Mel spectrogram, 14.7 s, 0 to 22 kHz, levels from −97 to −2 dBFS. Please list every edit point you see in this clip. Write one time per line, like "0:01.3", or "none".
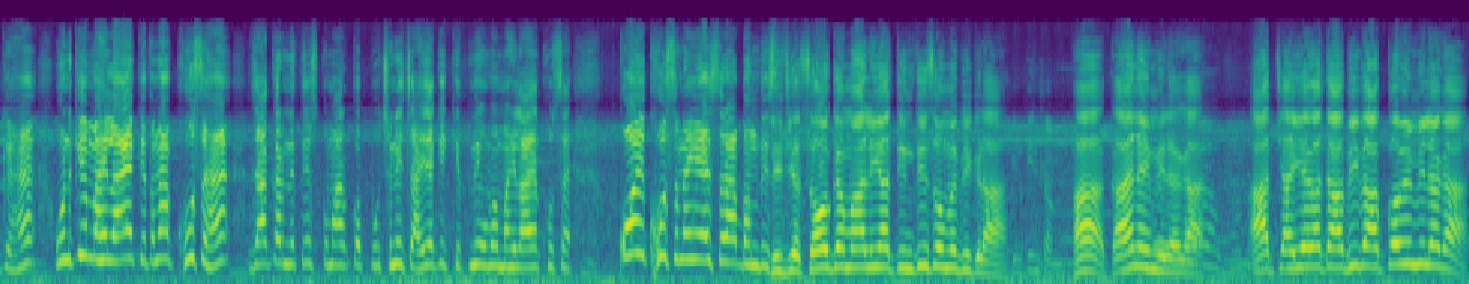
0:07.7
